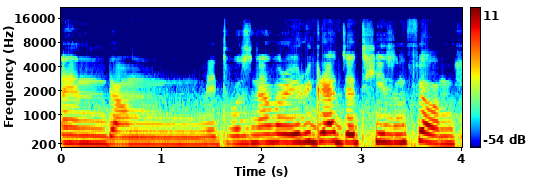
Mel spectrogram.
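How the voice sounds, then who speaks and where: A woman's dark, mellow tone at medium pitch, monotone with flat intonation and a fairly slow pace. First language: not English, speaks three languages. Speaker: screenwriter and actress. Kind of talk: interview. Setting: film shoot interview with camera crew. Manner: hesitant, many fillers.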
